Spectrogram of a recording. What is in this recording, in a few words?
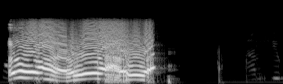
aaaaaaahhhhhhhhhhhhaaaahhhhhhhhhhaaaaaaahhh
